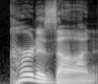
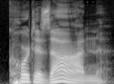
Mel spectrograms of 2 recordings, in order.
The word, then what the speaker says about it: courtesan: cortisone or cortisone or courtesan you know a few ways to pronounce those syllables and then the the british say courtesan they emphasize the last syllable it is a noun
